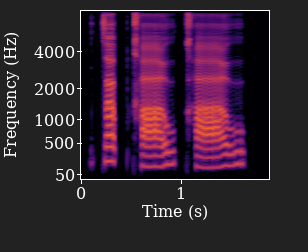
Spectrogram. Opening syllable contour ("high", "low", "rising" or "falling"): high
